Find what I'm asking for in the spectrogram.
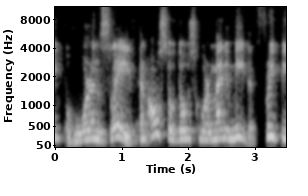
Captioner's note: non-english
